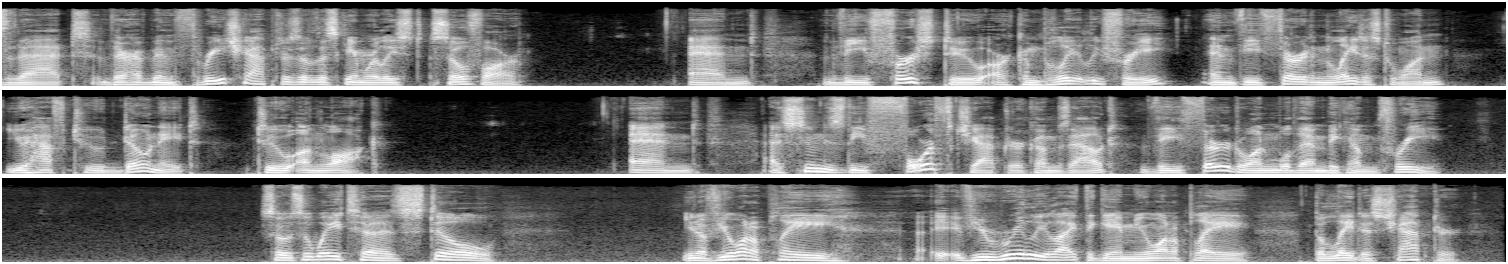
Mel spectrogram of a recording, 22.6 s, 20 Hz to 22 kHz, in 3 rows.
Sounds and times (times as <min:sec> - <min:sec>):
Speech: 0:00.0 - 0:02.7, 0:03.4 - 0:09.5, 0:10.6 - 0:14.8, 0:16.4 - 0:17.6, 0:18.4 - 0:22.5.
